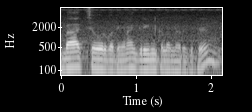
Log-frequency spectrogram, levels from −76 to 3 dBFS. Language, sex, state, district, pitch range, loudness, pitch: Tamil, male, Tamil Nadu, Kanyakumari, 100-115 Hz, -17 LUFS, 105 Hz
